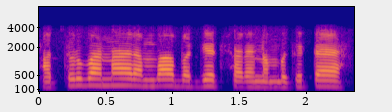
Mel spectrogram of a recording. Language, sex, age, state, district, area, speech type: Tamil, male, 30-45, Tamil Nadu, Krishnagiri, rural, conversation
